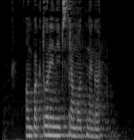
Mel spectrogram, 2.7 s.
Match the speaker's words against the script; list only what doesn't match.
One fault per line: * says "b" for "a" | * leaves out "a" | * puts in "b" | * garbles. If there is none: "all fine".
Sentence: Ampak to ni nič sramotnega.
all fine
